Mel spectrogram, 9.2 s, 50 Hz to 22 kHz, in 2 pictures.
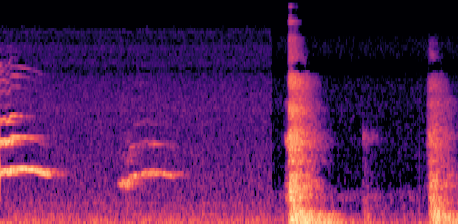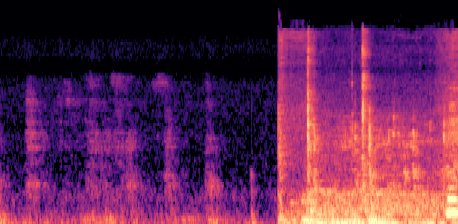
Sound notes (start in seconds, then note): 2.7 sound of trying to open the front door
